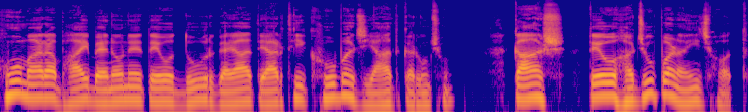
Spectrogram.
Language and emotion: Gujarati, sad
